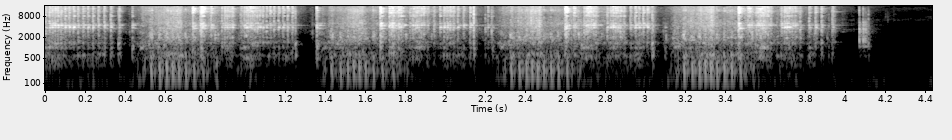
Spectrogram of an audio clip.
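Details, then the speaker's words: Old Homelite string trimmer: four raspy recoil pulls with no firing or catch, cranks but won't start; possibly flooded, and still no start with choke off; carburetor function in doubt. "So unfortunately, it didn't even try and start, so I might have flooded the engine. Next, I'll take off the choke and try starting it again. So yet again, it didn't start."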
